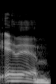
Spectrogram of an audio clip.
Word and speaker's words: Kh'ymm: And we meet Kh'ymm, and Kh'ymm is spelled not at all the way you'd expect Kim to be spelled, Kh'Ymm, but it's just Kh'ymm.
